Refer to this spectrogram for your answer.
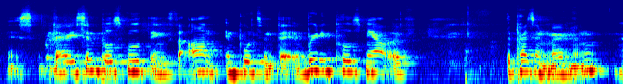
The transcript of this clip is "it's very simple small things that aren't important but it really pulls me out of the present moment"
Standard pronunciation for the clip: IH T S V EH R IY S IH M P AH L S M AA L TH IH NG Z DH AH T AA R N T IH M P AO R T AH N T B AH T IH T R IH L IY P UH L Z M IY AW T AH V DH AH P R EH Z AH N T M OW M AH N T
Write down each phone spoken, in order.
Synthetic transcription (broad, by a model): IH T S V EH R IY S IH M P AH L S M AA L TH IH NG Z DH AH T AA N T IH M P AO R T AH N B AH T IH T R IH L IY P UH L Z M IY AW T AH V DH AH P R EH Z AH N M OW M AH N T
